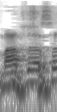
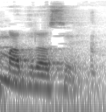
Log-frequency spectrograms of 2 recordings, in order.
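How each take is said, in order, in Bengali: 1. শব্দটি 'a' স্বরধ্বনি দিয়ে শেষ হয়। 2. শব্দটি 'e' স্বরধ্বনি দিয়ে শেষ হয়।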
